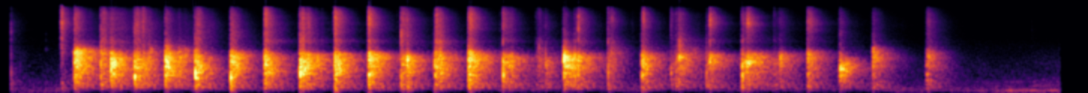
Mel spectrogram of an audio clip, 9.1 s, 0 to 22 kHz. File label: clapping, applause; 4 clapping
